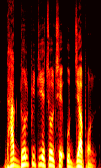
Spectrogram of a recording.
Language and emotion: Bengali, neutral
